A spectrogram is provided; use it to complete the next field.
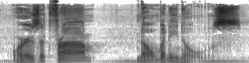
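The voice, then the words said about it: Put-on southern American accent. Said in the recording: “put on an American accent ... this is the American accent I have off the top of my head ... That's my southern accent.”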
